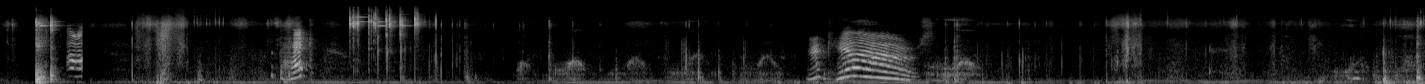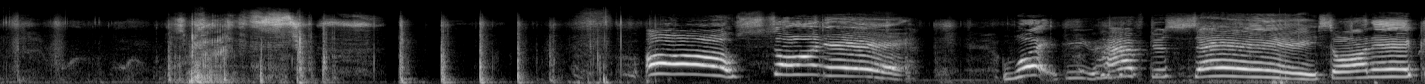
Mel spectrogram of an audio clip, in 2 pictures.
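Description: A child's high-pitched wordless vocalising: one sliding squeal about eight seconds in, then a run of loud sing-song calls in the last five seconds. A cluster of knocks and clatter comes shortly before the calls.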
